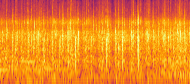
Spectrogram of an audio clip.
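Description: A crowd applauds for Truck Hero at a veterans event, steady moderate clapping with no talk over it, slightly distant.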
